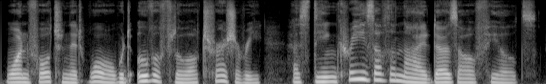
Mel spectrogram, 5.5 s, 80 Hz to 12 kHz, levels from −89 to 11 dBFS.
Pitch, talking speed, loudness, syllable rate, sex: 180 Hz, 175 wpm, -17 LUFS, 5.3 syllables/s, female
